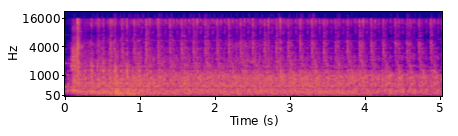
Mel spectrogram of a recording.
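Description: A sewing machine stitches steadily and close up, a fast even mechanical whir running throughout at a constant pace, alone with no voices.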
